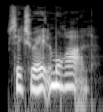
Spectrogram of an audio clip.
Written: seksualmoral

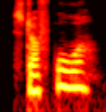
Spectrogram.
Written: stofbruger

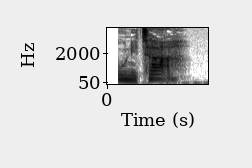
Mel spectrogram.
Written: unitar

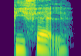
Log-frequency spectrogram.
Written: bifald

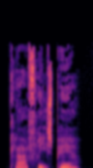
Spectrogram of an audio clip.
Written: clarafrijspære

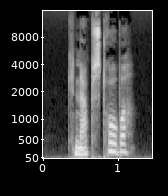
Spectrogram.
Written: knabstrupper

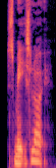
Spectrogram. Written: smagsløg

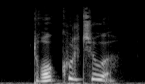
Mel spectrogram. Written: drukkultur

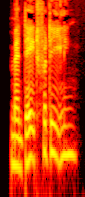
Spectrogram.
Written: mandatfordeling

